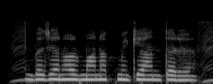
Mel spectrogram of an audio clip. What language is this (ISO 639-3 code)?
mai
